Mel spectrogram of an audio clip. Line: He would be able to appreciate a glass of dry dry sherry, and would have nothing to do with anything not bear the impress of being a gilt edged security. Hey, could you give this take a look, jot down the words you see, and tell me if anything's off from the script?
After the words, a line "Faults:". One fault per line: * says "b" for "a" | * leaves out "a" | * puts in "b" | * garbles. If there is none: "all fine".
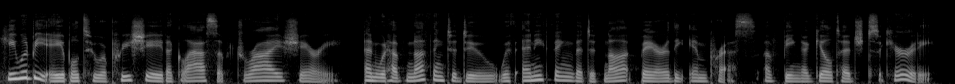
He would be able to appreciate a glass of dry sherry, and would have nothing to do with anything that did not bear the impress of being a gilt edged security.
Faults:
* leaves out "dry"
* puts in "that did"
